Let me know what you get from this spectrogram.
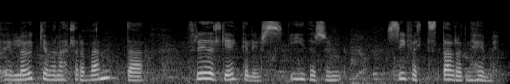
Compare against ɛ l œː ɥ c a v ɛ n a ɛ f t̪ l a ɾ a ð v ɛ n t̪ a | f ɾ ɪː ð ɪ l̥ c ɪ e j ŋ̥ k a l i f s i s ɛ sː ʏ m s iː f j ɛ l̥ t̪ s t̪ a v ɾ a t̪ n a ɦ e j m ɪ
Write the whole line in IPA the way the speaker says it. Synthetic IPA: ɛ l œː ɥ c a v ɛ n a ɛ h t̪ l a ɾ a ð v ɛ n t̪ a | f ɾ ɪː ð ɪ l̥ c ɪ e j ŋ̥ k a l i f s i θ ɛ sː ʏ m s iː f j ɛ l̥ t̪ s t̪ a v ɾ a t̪ n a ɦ e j m ɪ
